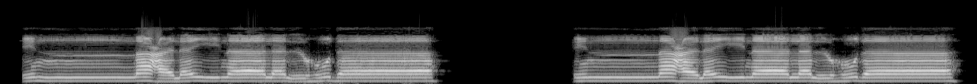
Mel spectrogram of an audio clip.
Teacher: إن نون پر غنہ ہوگا، علینا الف کی وجہ سے نا کو تھوڑا لمبا کریں گے. للہدا، دا کو لمبا کریں گے کیونکہ دال پر کھڑی زبر ہے.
